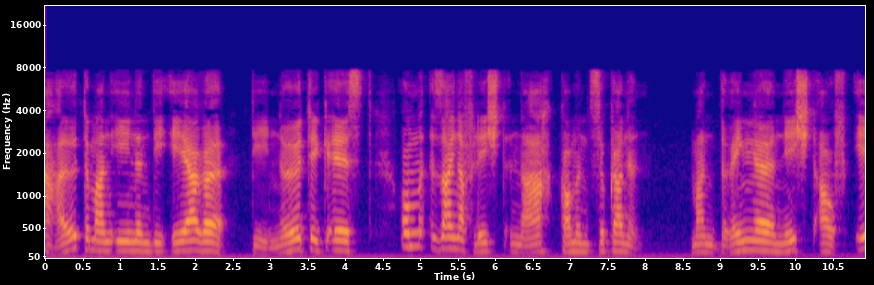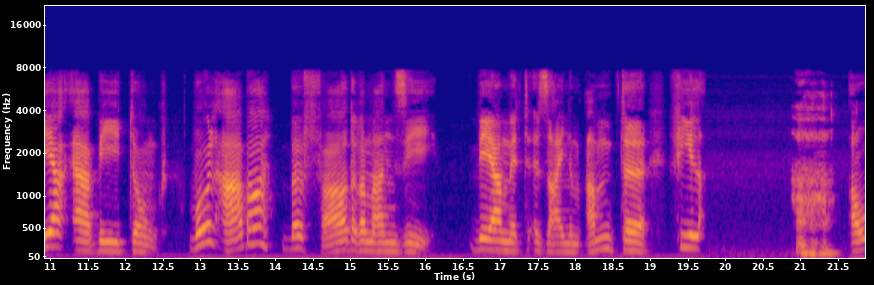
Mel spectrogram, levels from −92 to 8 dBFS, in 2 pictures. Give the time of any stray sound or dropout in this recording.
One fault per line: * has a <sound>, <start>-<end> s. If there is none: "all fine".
* has a laugh, 20.9-21.6 s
